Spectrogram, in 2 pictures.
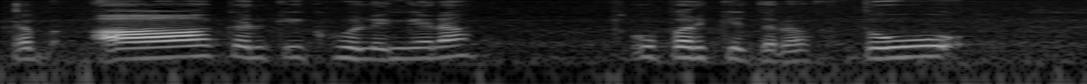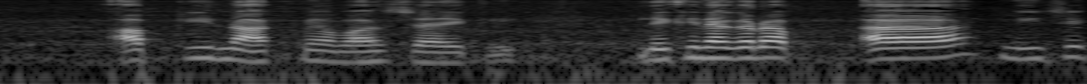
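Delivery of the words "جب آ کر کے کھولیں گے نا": ordinary delivery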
